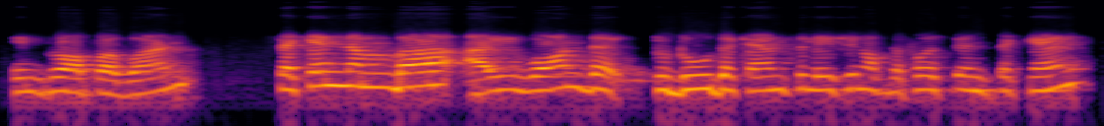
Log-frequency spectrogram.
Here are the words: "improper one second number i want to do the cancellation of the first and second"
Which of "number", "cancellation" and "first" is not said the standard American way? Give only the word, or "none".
none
